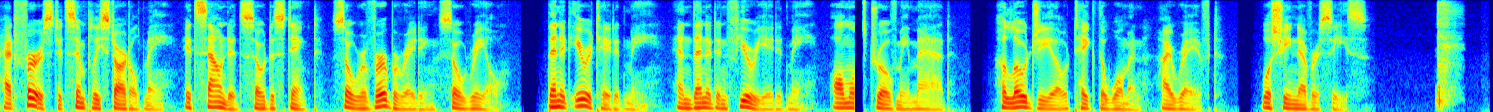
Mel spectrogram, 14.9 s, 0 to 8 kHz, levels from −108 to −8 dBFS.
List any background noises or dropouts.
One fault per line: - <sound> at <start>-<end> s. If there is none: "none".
- dropout at 8.5-8.6 s
- sniff at 14.3-14.7 s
